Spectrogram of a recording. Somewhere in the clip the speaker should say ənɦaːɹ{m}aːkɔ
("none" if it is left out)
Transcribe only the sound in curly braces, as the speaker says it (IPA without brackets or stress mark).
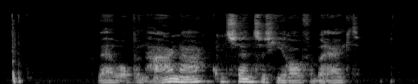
n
